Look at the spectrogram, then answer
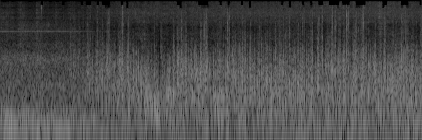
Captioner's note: wind against camera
